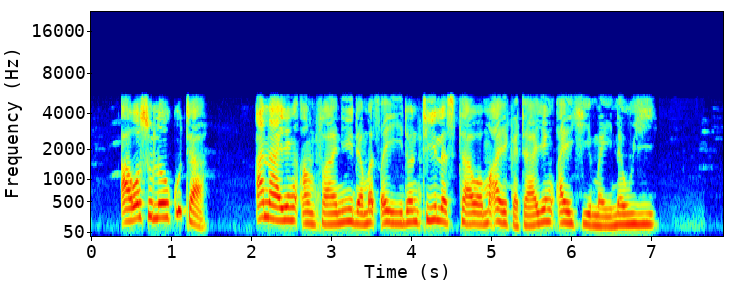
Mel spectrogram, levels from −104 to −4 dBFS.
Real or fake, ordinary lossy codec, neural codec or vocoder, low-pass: real; none; none; 5.4 kHz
